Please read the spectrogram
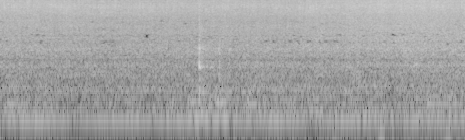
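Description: Chopped onions and tomato sauce sizzling in a hot nonstick wok while a wooden spatula stirs them, with a single light knock about two seconds in.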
